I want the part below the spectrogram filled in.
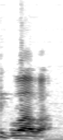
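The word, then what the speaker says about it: guava: तो यहाँ पर U ऐसे वा बना और वा फिर है V ऐसे, तो इसको पढ़ेंगे गुआवा। नेक्स्ट है H से शुरू होने वाले कुछ शब्दों में H का उच्चारण है वो नहीं होता है।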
